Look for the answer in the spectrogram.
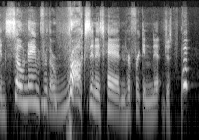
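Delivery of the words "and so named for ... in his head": very high, drawn-out snide sniping. Retelling a film scene, imitating Magenta bitching at Rocky. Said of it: "when she was bitching at Rocky".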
